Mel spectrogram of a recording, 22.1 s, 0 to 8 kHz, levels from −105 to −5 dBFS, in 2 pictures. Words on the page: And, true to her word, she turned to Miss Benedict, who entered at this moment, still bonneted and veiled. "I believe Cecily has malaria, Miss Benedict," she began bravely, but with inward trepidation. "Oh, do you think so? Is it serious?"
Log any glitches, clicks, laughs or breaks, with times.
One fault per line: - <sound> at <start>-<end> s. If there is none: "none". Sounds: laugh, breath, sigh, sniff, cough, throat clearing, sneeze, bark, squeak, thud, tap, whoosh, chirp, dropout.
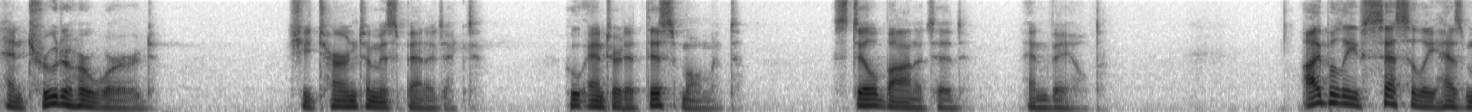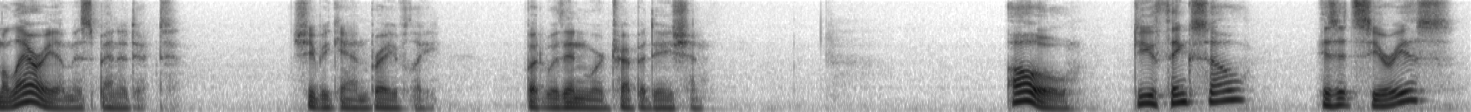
none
